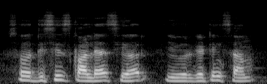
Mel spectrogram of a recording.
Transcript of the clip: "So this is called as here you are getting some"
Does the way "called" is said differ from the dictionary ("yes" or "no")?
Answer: no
